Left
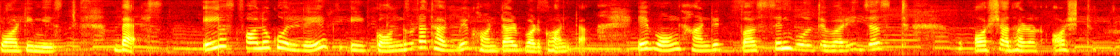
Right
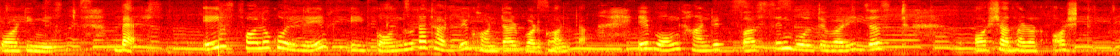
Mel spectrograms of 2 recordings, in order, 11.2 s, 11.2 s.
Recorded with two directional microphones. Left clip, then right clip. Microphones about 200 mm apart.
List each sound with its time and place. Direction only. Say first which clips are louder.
0.0 s a woman's voice: left 8 dB; 35° left (ahead or behind)
1.2 s a woman's voice: left 8 dB; centre (ahead or behind)
2.0 s a woman's voice: left 8 dB; 35° left (ahead or behind)
7.9 s a woman's voice: left 4 dB; centre (ahead or behind)
8.2 s a woman's voice: left 5 dB; 35° left (ahead or behind)
9.7 s a woman's voice: left 6 dB; 35° left (ahead or behind)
